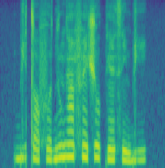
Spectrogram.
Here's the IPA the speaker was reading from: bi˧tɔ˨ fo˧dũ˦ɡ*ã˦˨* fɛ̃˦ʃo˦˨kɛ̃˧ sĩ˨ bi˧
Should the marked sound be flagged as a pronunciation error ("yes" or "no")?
yes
